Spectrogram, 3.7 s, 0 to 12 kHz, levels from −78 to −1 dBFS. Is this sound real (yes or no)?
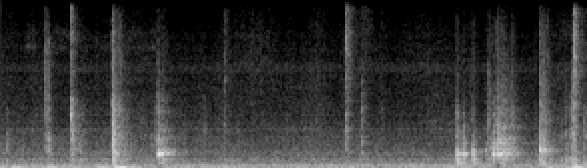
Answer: yes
